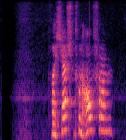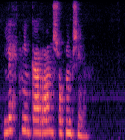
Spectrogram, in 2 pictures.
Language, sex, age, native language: Icelandic, female, 20-29, Icelandic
